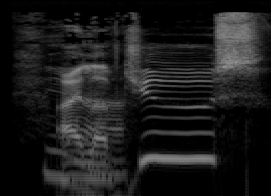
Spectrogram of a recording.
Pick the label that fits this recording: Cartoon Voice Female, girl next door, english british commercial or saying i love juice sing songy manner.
saying i love juice sing songy manner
